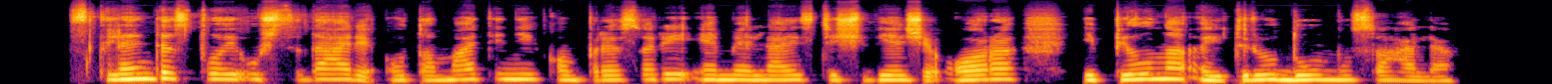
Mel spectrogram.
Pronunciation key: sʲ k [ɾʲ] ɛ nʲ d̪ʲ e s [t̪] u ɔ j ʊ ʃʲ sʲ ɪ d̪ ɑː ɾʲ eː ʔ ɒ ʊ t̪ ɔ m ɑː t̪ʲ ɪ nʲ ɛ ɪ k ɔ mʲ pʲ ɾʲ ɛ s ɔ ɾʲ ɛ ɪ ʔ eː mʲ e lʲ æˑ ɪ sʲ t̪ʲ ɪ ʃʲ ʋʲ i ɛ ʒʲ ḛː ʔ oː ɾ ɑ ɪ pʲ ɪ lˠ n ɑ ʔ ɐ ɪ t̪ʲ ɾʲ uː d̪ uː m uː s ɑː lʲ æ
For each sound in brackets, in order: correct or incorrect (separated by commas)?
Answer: incorrect, correct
